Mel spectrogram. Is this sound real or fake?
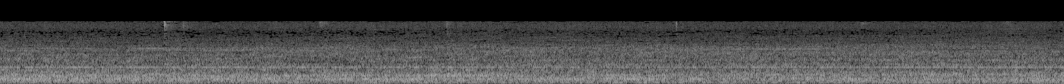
real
